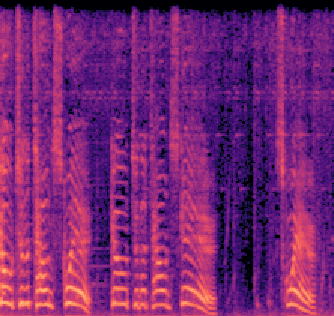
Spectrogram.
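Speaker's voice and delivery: excited crowd shouting. Voicing townsfolk calling to the party: excited yelling townsfolk. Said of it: "excitedly yell".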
